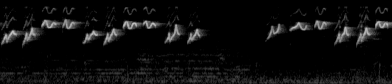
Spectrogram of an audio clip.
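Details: Gelatik batu, the great tit, in 'gacor wucit variasi' song, meant for training caged songbirds: piercing high two-part notes repeated briskly, a brief silence, then the same rapid phrases return.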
